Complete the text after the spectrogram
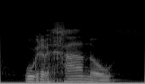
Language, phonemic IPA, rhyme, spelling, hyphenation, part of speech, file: Dutch, /ˌoː.reːˈɣaː.noː/, -aːnoː, oregano, ore‧ga‧no, noun, Nl-oregano.ogg
- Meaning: 1. synonym of wilde marjolein (“oregano plant, Origanum vulgare”) 2. oregano: the leaves of Origanum vulgare used as food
